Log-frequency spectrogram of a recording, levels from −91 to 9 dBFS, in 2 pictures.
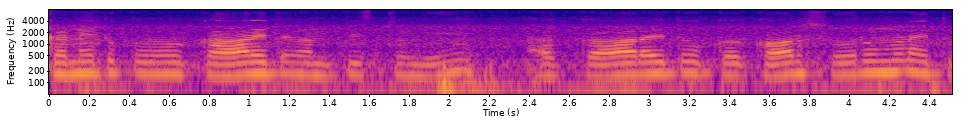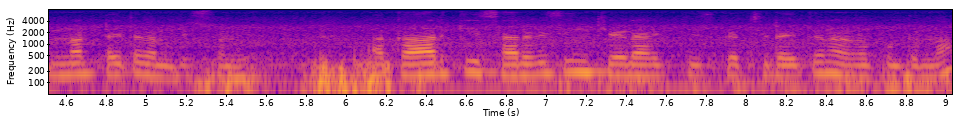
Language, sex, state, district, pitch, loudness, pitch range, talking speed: Telugu, male, Andhra Pradesh, Chittoor, 160 Hz, -25 LUFS, 155-175 Hz, 155 wpm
